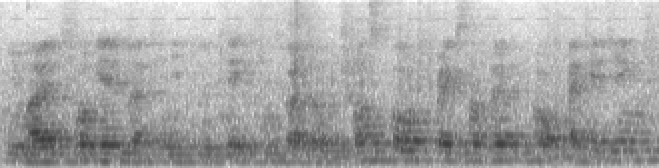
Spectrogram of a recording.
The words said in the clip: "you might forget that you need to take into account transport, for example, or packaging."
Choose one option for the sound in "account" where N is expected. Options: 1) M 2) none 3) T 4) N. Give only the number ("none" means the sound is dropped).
2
